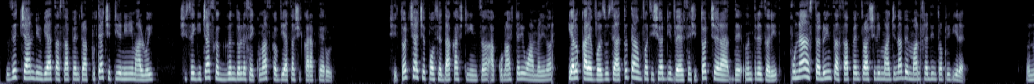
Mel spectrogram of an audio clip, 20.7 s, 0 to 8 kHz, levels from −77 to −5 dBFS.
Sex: female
